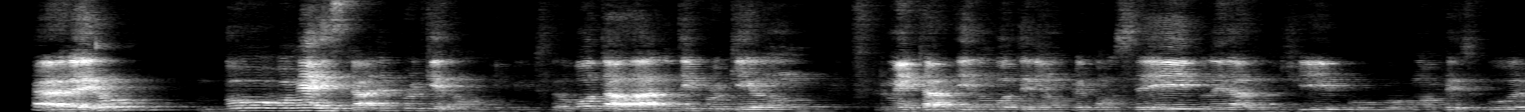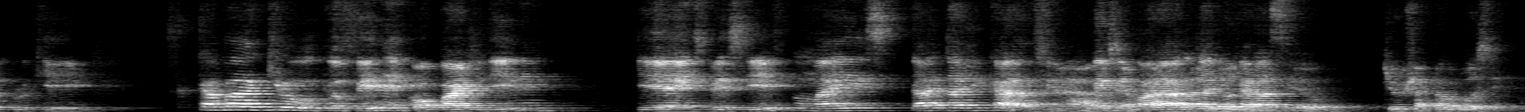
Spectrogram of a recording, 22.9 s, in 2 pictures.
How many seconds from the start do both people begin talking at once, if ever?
19.3 s

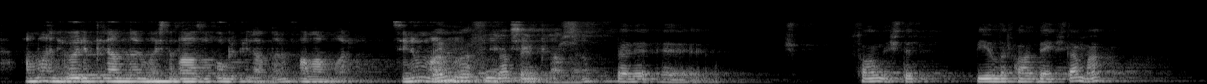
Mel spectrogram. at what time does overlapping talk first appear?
4.3 s

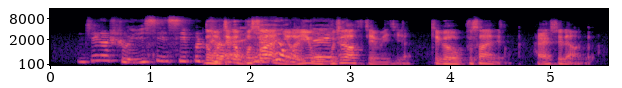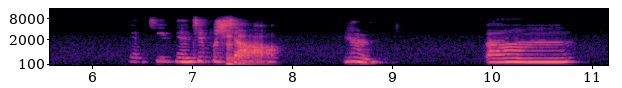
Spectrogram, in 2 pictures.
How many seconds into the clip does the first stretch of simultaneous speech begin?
1.5 s

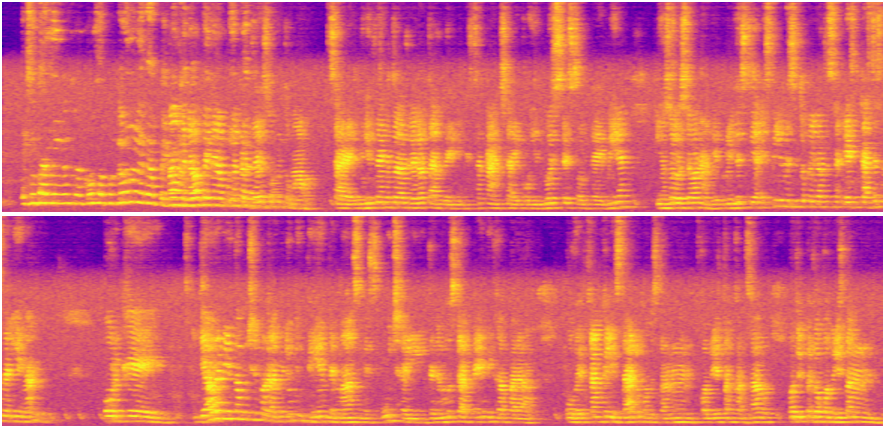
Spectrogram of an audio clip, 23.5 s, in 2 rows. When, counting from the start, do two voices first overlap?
2.2 s

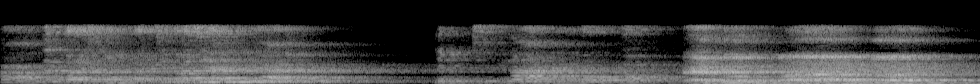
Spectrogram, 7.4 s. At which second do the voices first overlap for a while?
none

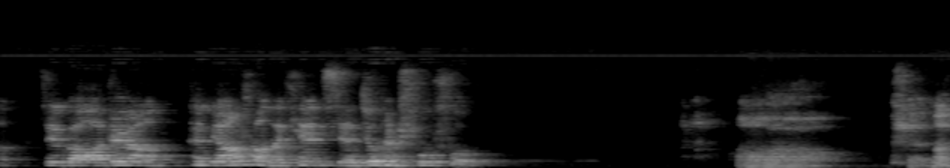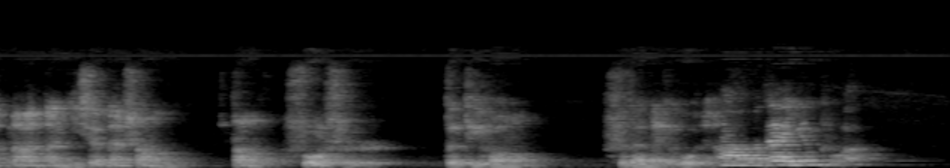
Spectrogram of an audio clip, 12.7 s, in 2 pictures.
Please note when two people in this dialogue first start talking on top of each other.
none

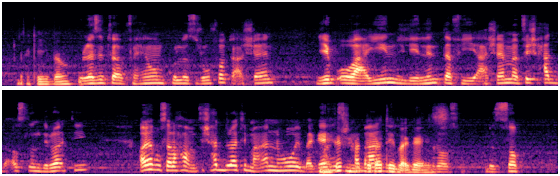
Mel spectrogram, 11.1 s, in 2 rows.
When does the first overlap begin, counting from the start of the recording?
8.7 s

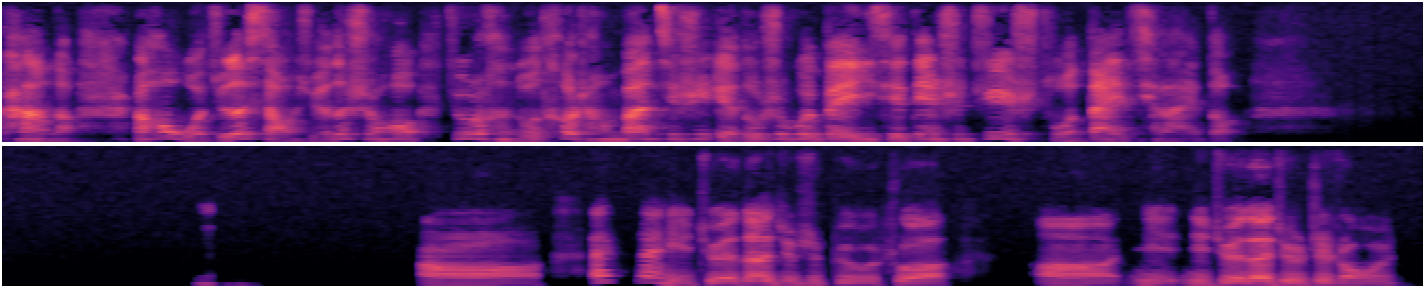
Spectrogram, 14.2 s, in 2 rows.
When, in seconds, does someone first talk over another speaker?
none

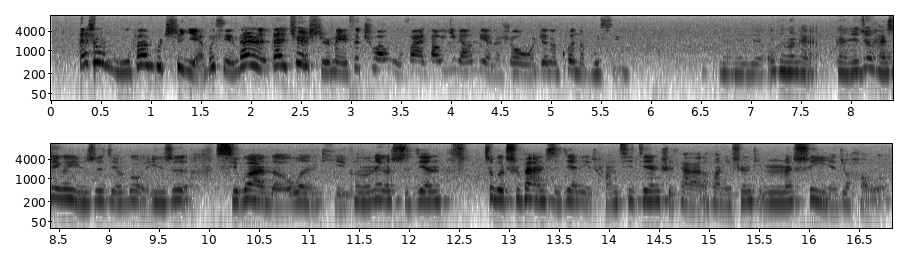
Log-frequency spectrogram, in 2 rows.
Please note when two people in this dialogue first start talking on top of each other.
none

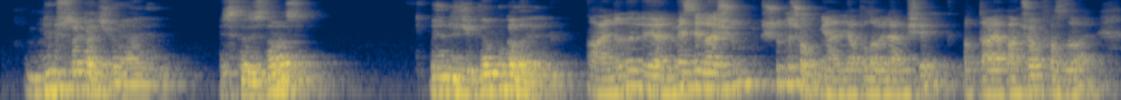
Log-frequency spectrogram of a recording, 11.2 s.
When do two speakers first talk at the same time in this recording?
none

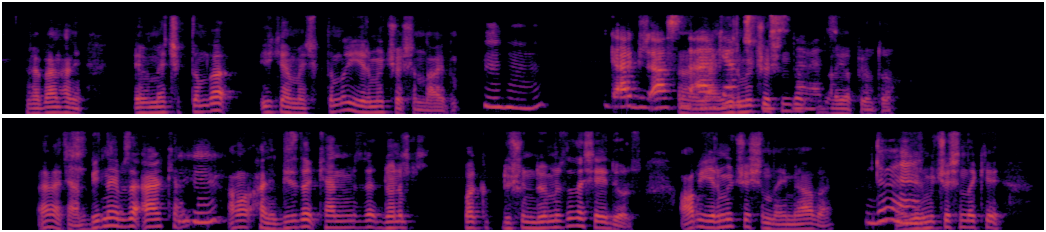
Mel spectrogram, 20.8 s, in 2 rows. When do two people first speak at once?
6.8 s

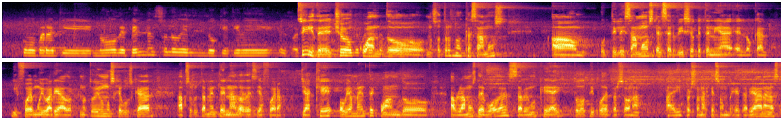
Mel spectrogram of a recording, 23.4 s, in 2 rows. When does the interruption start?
4.4 s

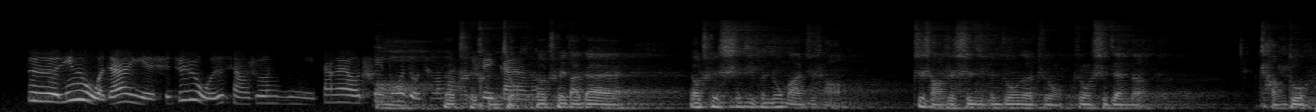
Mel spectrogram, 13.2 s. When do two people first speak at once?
3.7 s

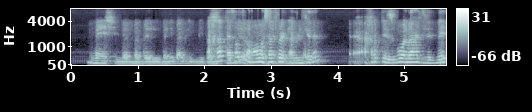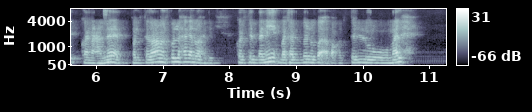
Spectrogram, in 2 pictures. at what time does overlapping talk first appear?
2.0 s

